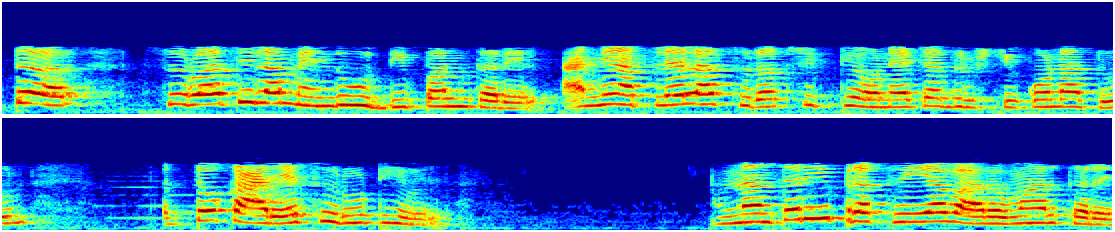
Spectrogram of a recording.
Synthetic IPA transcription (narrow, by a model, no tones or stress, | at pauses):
t̪əɾ | suɾʋat̪ilamend̪uːd̪ʱːipənkəɾelañiapljalasuɾəkʂit̪̚ʈʰeʋɳjat͡ɕjad̪ɾuʂʈikoɽ̃at̪uːn | t̪okaɾjəsuɾuːʈʰeʋḛl | nənt̪əɾiːpɾəkɾijaʋaɾomaɾkəɾel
